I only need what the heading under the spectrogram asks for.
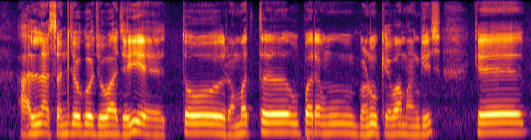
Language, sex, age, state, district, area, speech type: Gujarati, male, 18-30, Gujarat, Surat, urban, spontaneous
